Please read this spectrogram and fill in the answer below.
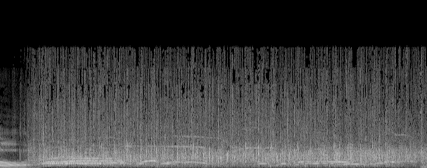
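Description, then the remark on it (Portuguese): An audience bursts into loud, steady applause for a show's first guest, a young Brazilian from Curitiba who invented the world's first intelligent sex robot, holding for about eight seconds, dense clapping at an even level with a few whoops and cheering voices mixed in. “Aplaudam o inventor da primeira robô sexual inteligente do mundo”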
